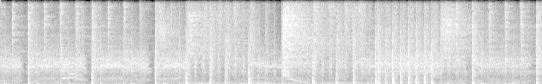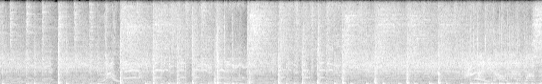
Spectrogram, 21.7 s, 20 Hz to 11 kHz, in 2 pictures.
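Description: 1966 Ludwig Super Classic drum kit with Zildjian cymbals played in a driving rock beat, bass drum, snare and cymbals, over a hard-rock backing track. Notes in the track slide up and down, and a run of rapid strokes comes about eight seconds in.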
